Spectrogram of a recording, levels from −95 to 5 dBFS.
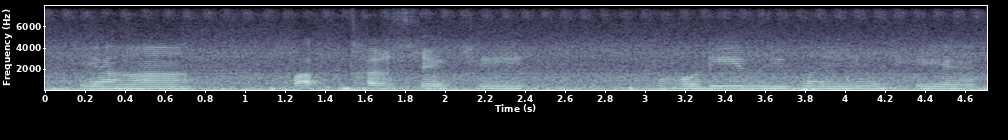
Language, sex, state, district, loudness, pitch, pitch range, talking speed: Hindi, female, Haryana, Jhajjar, -15 LUFS, 195 Hz, 140-200 Hz, 65 wpm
